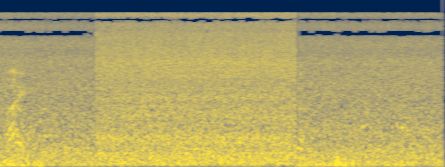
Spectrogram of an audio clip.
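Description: Steady rushing of a river flowing over boulders below a bridge, a little fuller about a second in.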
